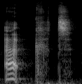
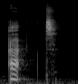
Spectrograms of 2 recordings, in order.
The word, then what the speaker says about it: act: 我们看 act 这个词里面的这个 k 的发音，因为后面是一个 t 的音，相当于是在单词内部有两个爆破辅音相遇了。那这个时候这个 k 的发音呢是受到一个爆破阻碍，所以不能够很顺畅的爆破出来，不能发 act, 应该是 act, 非常轻微的一个小小的 k 的音，这里面是属于叫做失去爆破。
